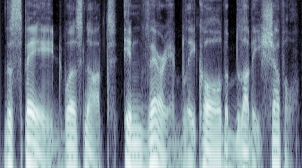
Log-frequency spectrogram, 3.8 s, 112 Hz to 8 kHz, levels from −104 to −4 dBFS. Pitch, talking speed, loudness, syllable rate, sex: 85 Hz, 145 wpm, -18 LUFS, 4.5 syllables/s, male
